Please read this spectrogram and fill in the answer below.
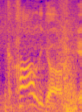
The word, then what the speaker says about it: Cagliari: I was told, Lindsay, it is Cagliari. It's a stress on the beginning of the, yes, in Italy.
